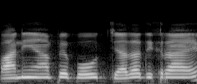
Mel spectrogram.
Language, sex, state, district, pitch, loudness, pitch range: Hindi, male, Delhi, New Delhi, 165 Hz, -16 LUFS, 155-165 Hz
